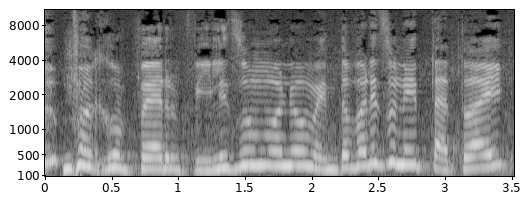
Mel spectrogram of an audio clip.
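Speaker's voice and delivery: laughing through the words. Real, not acted. Friend laughing while admiring the doorman. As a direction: giggle while marveling at him. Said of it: "laugh cry".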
